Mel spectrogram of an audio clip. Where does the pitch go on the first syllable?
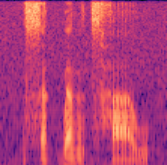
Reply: rising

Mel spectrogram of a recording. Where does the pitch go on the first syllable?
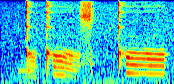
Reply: low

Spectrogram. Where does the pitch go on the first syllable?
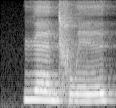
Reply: falling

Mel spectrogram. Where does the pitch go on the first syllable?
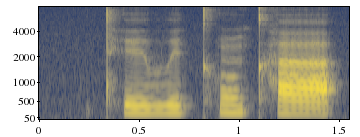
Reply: low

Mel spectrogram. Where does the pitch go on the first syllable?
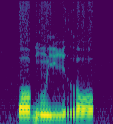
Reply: high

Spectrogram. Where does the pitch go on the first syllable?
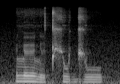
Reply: high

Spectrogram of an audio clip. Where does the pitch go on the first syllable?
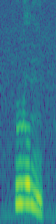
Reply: falling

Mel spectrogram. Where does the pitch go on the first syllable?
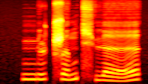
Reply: rising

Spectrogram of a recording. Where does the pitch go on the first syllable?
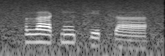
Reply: low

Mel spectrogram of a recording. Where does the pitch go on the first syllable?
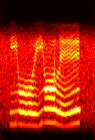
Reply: low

